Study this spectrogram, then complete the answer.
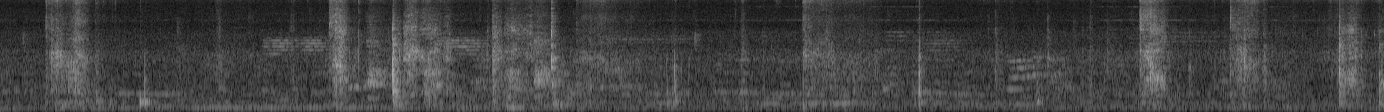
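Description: Pieces of elephant apple (chalta) are dropped one by one into a pan of date palm jaggery. Soft, irregular plops and scrapes sound close by against faint kitchen background noise, with no talking.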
